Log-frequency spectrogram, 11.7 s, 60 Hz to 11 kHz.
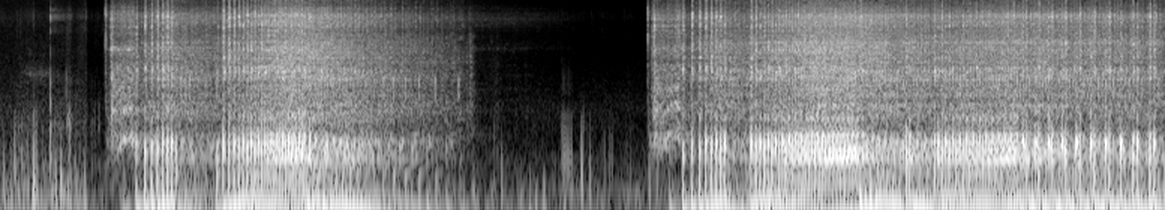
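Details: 1950s Caterpillar D4 bulldozer, sat at least 20 years, diesel blowing white smoke while being started: pony motor runs hard then cuts out as the diesel barely catches; starter pinion kicks out early and won't re-engage until the pony motor is shut off.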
